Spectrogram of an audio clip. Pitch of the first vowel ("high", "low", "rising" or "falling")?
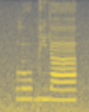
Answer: high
